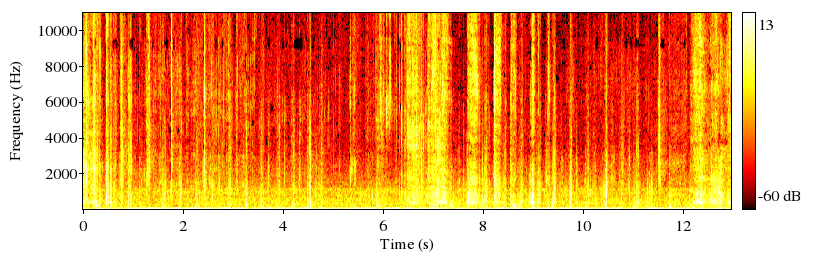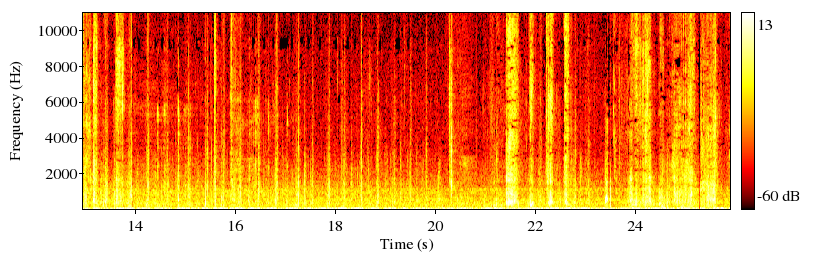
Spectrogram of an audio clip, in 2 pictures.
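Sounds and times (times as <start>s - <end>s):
crisp crunching and wet chewing: 0.0s - 25.9s.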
